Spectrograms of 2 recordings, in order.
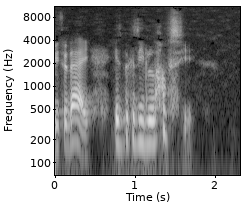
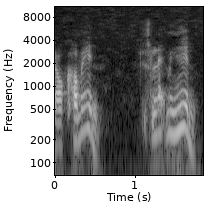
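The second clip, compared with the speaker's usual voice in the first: pleading; 8 semitones higher, 9 dB quieter than usual. Pretend. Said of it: "I'm shouting outside the window".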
